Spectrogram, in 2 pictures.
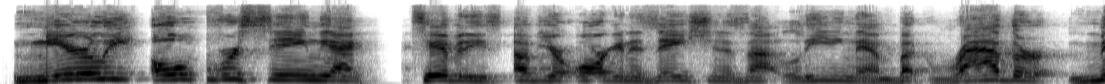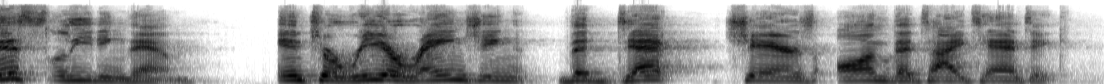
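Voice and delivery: slow, weighty reading, "misleading" and "Titanic" drawn out; slow dramatic quote. Shown as a demonstration. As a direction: deliver it slowly, like a punchline you savour. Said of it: "Listen to this. You'll love this one".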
